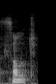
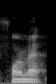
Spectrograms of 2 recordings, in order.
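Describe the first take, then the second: First: It is said as one syllable, 'fumpt'. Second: It is said as two syllables, 'for-mat'. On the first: "technically it is fumpt" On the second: "I tend to call this the format package"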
